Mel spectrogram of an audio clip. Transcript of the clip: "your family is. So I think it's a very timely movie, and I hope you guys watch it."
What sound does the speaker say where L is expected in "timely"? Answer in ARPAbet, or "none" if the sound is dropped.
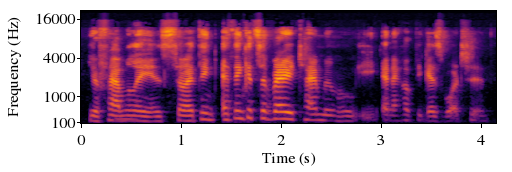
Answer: none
